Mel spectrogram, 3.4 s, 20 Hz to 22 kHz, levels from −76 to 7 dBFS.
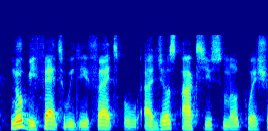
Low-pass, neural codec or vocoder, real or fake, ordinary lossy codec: none; codec, 16 kHz, 1.1 kbps, Voila-Tokenizer; fake; none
